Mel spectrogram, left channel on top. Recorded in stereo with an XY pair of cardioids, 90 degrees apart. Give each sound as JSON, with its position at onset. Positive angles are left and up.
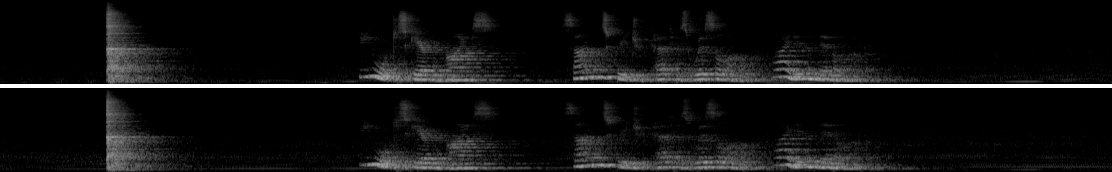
{"t": 1.1, "sound": "tapping", "azimuth_deg": -40, "distance_m": 0.9}
{"t": 3.6, "sound": "a woman speaking", "azimuth_deg": 60, "distance_m": 0.5}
